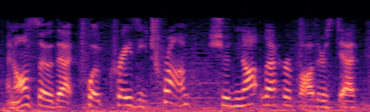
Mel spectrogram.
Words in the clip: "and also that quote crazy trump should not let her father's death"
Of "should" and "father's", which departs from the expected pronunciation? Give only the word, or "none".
none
